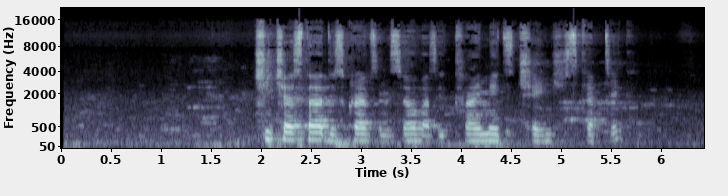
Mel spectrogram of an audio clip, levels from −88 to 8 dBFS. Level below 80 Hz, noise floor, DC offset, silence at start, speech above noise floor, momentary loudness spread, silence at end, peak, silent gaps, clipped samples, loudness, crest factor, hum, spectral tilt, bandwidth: -46 dBFS; -50 dBFS; under 0.1%; 0.1 s; 33 dB; 13 LU; 0.85 s; 0 dBFS; none; under 0.1%; -16 LUFS; 20 dB; none; -3 dB/octave; 16.5 kHz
